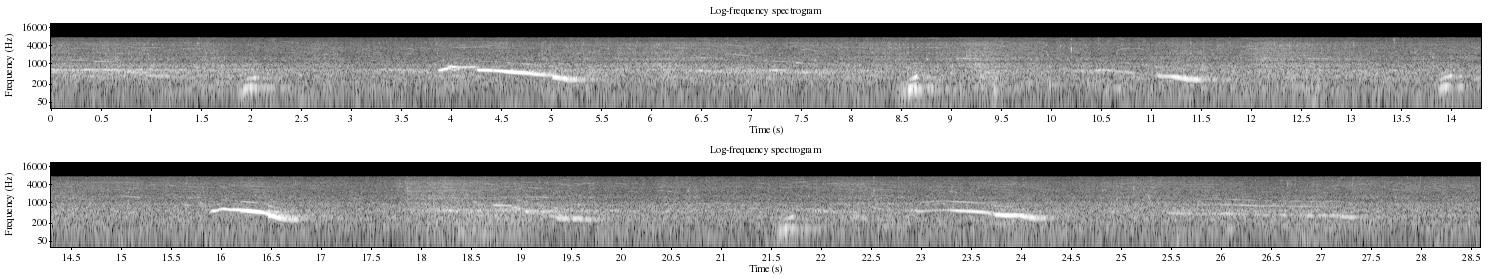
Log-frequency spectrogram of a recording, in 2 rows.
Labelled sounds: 0.9	1.5	Pacific white-sided dolphin, 3.4 to 5.1 kHz
3.9	4.3	humpback whale, 0.78 to 0.91 kHz
4.0	4.4	Pacific white-sided dolphin, 3.5 to 3.7 kHz
6.4	7.5	Pacific white-sided dolphin, 1.0 to 2.2 kHz
8.6	9.3	Pacific white-sided dolphin, 1.3 to 7.2 kHz
10.6	11.0	Pacific white-sided dolphin, 2.8 to 3.3 kHz
14.8	15.8	Pacific white-sided dolphin, 3.3 to 4.8 kHz
16.0	16.4	humpback whale, 0.97 to 1.3 kHz
19.0	19.2	Pacific white-sided dolphin, 3.0 to 3.2 kHz
20.3	20.6	Pacific white-sided dolphin, 2.3 to 2.6 kHz
22.0	22.4	Pacific white-sided dolphin, 3.9 to 4.5 kHz
23.0	23.7	humpback whale, 0.94 to 1.2 kHz
23.6	24.0	Pacific white-sided dolphin, 3.9 to 4.2 kHz
26.1	26.5	humpback whale, 0.78 to 1.3 kHz

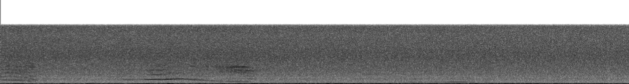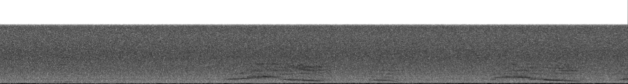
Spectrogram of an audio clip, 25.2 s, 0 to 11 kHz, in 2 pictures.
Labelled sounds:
2.9	3.3	humpback whale, 1.2 to 1.3 kHz
4.5	5.0	humpback whale, 2.1 to 2.4 kHz
17.4	18.8	humpback whale, 0.80 to 2.2 kHz
22.5	23.2	humpback whale, 0.80 to 1.2 kHz

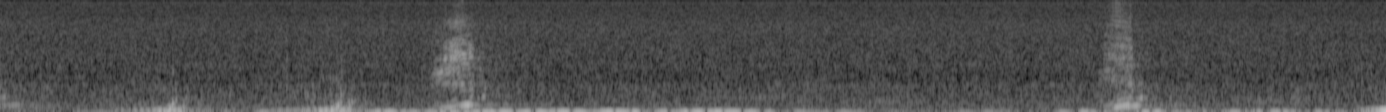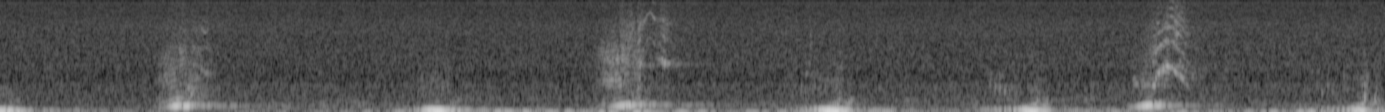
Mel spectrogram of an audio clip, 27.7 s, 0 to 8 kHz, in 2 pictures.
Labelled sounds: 4.3	4.8	humpback whale, 0.86 to 2.1 kHz
19.8	20.6	humpback whale, 0.80 to 5.6 kHz
25.4	25.7	humpback whale, 0.80 to 2.8 kHz

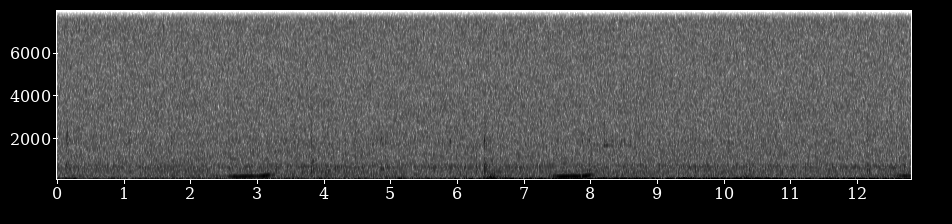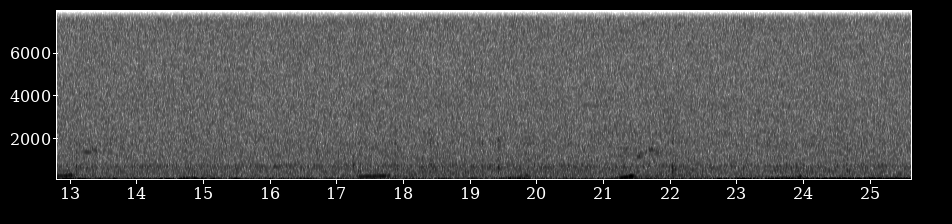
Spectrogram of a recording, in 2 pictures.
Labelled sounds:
13.2	13.5	humpback whale, 1.3 to 1.6 kHz
21.5	21.9	humpback whale, 1.1 to 1.6 kHz

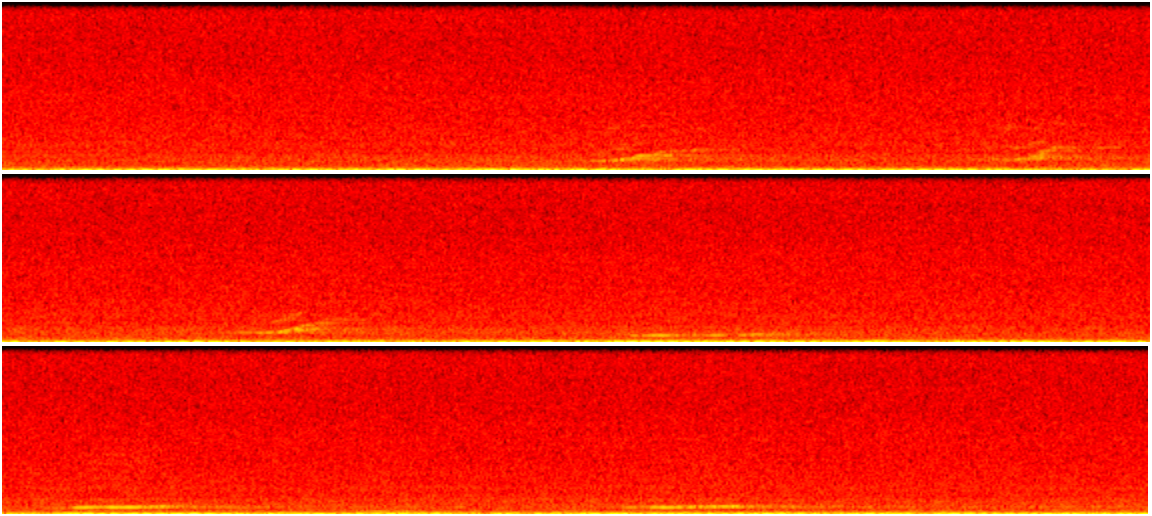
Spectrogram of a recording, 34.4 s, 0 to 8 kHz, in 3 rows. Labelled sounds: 6.7	7.1	humpback whale, 0.86 to 1.1 kHz
10.3	10.8	humpback whale, 0.80 to 1.2 kHz
14.2	14.8	humpback whale, 0.80 to 1.3 kHz

